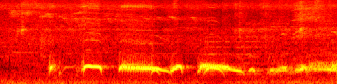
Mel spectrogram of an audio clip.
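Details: Spotted dove cooing: a series of low, mellow hooting notes, some short and some drawn out, each phrase slightly dipping at its end, running almost continuously with brief gaps.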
